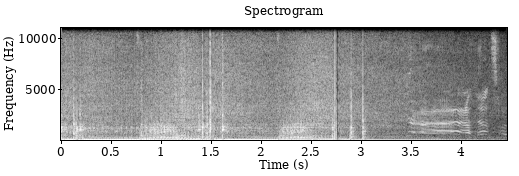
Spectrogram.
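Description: A deep, loud truck engine revs repeatedly with a throaty exhaust roar through an opened exhaust in Sports Plus mode, rising and falling in pitch, then settles as a voice speaks briefly.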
